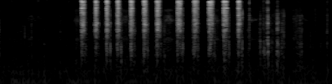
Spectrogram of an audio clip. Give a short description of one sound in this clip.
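A ratchet wrench clicks rapidly as a bolt is turned.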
